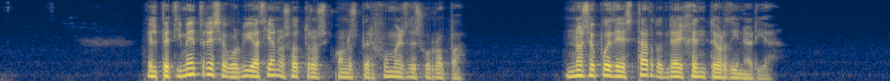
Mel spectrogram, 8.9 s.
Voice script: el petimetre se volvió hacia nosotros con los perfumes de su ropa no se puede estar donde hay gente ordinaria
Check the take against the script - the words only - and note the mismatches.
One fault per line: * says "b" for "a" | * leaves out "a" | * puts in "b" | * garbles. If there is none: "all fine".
all fine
